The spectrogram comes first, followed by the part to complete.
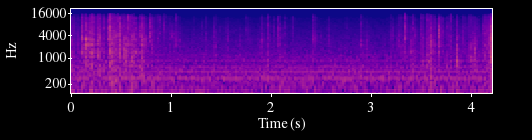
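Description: Plastic model-kit parts trees handled in their clear plastic bags, crinkling and clicking: a quick run of crinkles and clicks at the start, then sparse faint clicks.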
